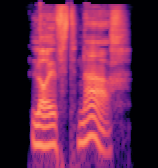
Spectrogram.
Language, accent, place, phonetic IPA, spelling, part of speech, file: German, Germany, Berlin, [ˌlɔɪ̯fst ˈnaːx], läufst nach, verb, De-läufst nach.ogg
- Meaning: second-person singular present of nachlaufen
